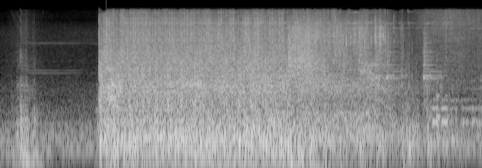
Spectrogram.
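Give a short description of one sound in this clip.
Gunfire bursts out in a loud, rapid volley.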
